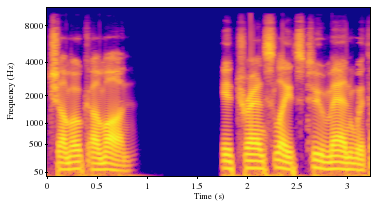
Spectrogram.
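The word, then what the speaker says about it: chimookomaan: other states the word for white person is pronounced jamok Amon it translates to man with a knife because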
